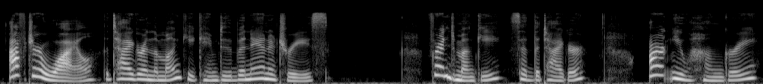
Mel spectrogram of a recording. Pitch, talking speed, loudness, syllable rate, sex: 230 Hz, 165 wpm, -18 LUFS, 5.3 syllables/s, female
